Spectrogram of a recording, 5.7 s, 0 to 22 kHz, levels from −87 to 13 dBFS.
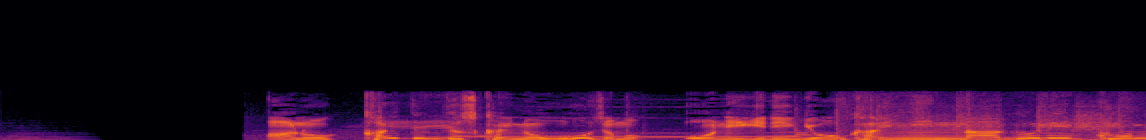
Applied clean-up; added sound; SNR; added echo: none; none; none; none.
